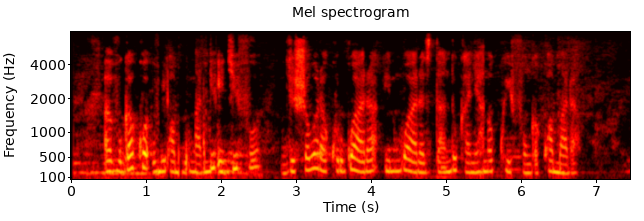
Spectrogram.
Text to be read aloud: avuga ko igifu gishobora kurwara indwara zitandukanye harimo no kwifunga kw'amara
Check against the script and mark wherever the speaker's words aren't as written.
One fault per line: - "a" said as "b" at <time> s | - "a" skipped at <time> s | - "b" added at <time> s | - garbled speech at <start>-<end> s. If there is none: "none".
- garbled speech at 1.1-2.0 s
- "harimo" skipped at 5.4 s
